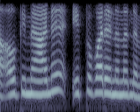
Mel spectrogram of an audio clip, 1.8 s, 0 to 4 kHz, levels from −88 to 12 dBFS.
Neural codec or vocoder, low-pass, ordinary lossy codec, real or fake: codec, 16 kHz, 0.2 kbps, FocalCodec; 3.6 kHz; none; fake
